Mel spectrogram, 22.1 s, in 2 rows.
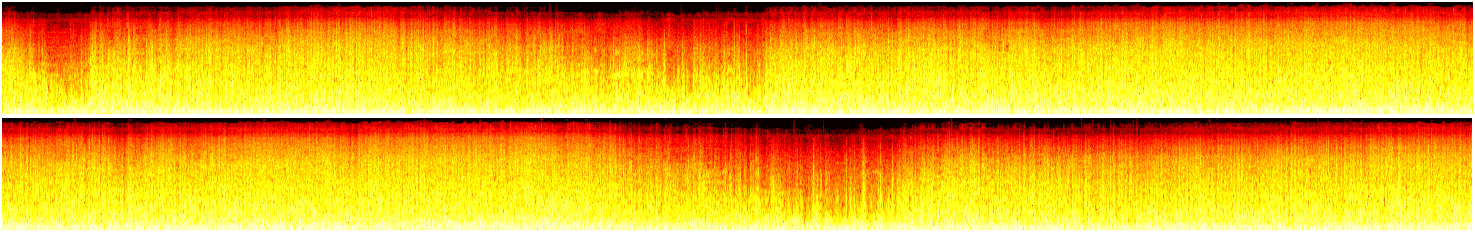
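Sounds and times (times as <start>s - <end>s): wind and road noise: 0.0s - 22.0s.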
